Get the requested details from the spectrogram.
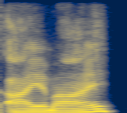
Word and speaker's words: IAMEYE: The group name is spelled I A M E Y E, and it's pronounced I am I.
